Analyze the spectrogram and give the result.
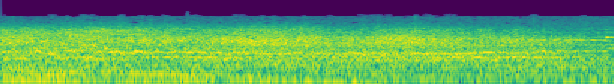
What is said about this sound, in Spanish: El pequeño auto se zigzagueó peligrosamente en la carretera.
